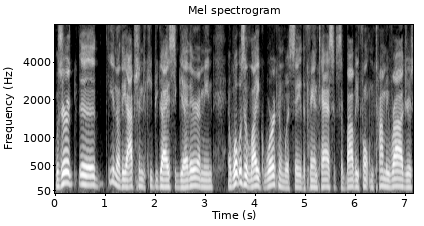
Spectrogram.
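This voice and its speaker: Over a quiet background, a man talks at a very fast pace in a medium pitch with ordinary pitch variation. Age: 50s. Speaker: podcast host. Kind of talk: interview. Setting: podcast interview.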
